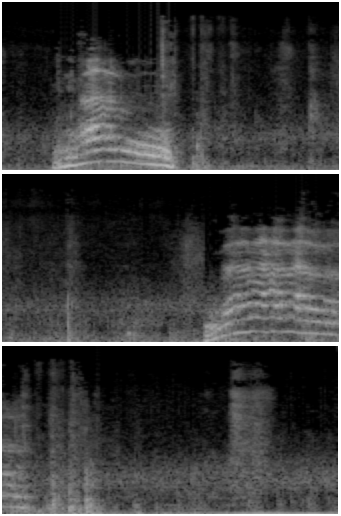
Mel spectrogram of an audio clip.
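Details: Talkative Savannah cat searching for another cat: two long, drawn-out wailing meows, each arching up and sliding back down, separated by a few seconds of quiet room noise and small knocks.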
